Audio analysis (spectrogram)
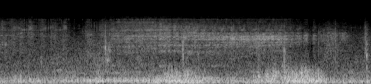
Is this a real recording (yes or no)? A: yes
